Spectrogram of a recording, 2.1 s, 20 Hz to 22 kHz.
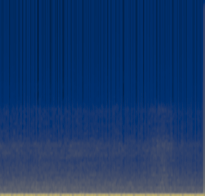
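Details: V8 idling after stuck valves were freed. Deep, even rumble with regular firing pulses and no knocks or misses; a smooth, healthy idle.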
